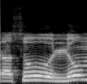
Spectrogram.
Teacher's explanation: میں ادغام کروں گا، لام کو میم کے ساتھ ملا دوں گا۔ ادغام کا مطلب داخل کرنا، ایک حرف کو دوسرے میں جب میں داخل کروں گا، جیسے رسولم، ٹھیک ہے، میم میں داخل ہو جائے گا، من اللہ، پھر یہ میم اپنی حرکت کے موافق پڑھی جائے گی، کیونکہ اس کے اوپر تشدید ہے۔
